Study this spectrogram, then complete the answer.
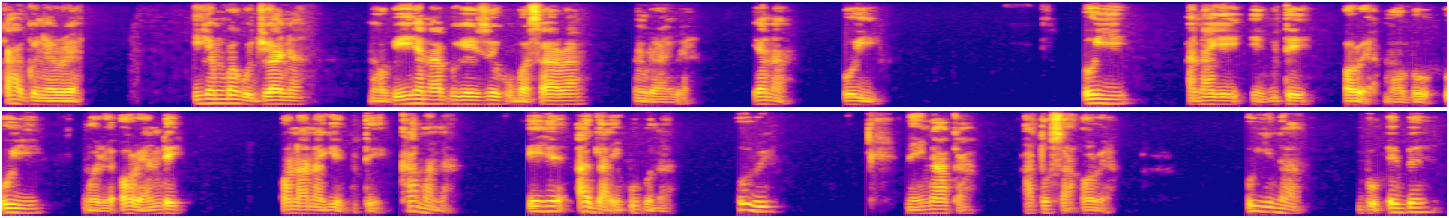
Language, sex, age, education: Igbo, male, 30-45, tertiary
